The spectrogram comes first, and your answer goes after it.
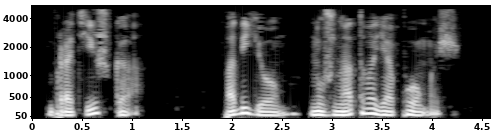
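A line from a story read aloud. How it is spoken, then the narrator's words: Quiet voice. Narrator (Russian): Голова мутанта скосила глаза направо и тихонько произнесла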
